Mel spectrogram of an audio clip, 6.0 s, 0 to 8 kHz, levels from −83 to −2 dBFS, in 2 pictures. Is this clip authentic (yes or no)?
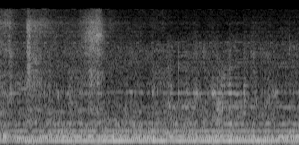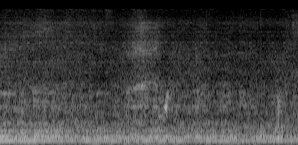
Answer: no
